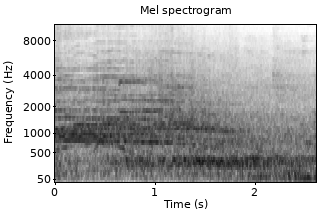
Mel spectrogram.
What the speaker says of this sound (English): this is what Black Mamba sounds like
